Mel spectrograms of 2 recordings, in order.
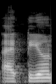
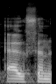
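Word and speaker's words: action: इसमें भी क्या आया है, TION, तो इसे हम एक्टियन ना पढ़ के क्या पढ़ेंगे, एक्शन, सन का साउंड देंगे, यानी कि कोई भी काम आप शुरू कर सकते हैं, स्टार्ट करो।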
